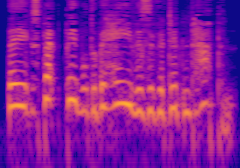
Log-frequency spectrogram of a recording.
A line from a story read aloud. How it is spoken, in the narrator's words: I exclaim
